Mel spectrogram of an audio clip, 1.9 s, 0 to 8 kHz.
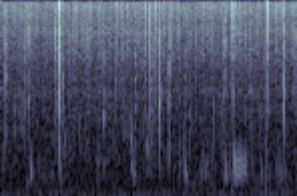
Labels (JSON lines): {"label": "biophony, stridulation", "recorder": "SoundTrap 600 or HydroMoth"}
